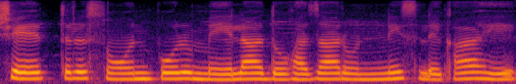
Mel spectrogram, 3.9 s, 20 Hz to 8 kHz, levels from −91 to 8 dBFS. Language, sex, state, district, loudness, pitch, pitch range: Hindi, female, Madhya Pradesh, Bhopal, -16 LUFS, 210 Hz, 200-220 Hz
